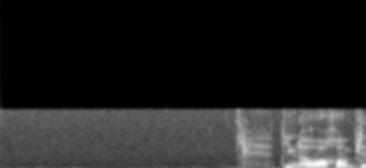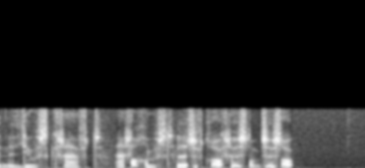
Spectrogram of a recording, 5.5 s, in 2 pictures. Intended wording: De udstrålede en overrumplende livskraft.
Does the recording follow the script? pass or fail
fail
